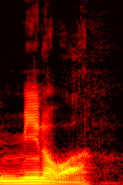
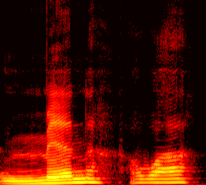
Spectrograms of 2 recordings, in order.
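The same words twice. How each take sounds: First: The first vowel is a long ee sound. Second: The first vowel is a short i sound. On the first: The speaker calls it right. "but it's actually ... Two I's ... is the E sound" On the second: The speaker calls it wrong. "I usually kind of pronounce it"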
